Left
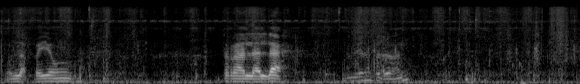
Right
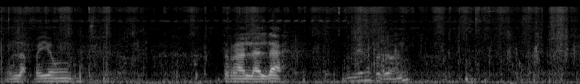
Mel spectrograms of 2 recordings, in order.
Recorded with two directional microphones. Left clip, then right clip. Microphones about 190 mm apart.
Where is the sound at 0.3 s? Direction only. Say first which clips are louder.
Left 2 dB; 15° left (ahead or behind).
